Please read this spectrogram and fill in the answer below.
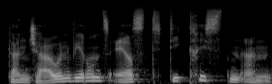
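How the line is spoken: Plain. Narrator (German): sagt Kokosnuss

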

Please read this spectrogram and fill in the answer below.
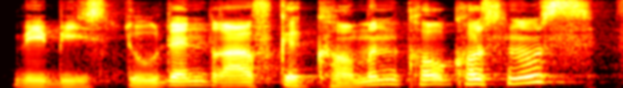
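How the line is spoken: Plain. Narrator (German): fragt Lulu

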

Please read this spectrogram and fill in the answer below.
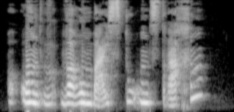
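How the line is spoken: Stuttering reply. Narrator (German): antwortet Bisbert stotternd

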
